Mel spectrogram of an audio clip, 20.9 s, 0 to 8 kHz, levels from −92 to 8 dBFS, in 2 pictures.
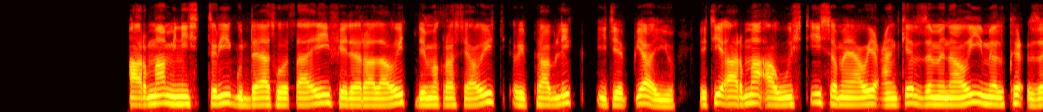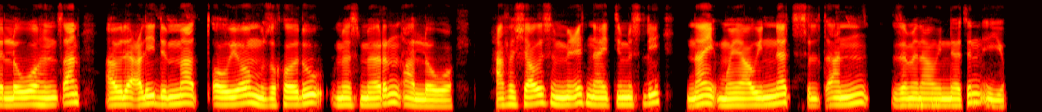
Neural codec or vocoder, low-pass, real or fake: none; 7.2 kHz; real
